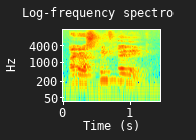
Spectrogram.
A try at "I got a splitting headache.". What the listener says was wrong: I got a splitting headache. I got a splitting headache.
